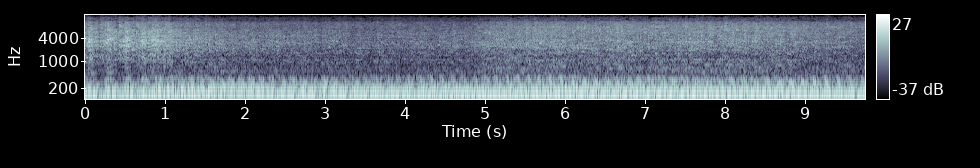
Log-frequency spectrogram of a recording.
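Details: LS-swapped Camaro with electronic 4L60/4L80 automatic, in gear: engine drones at one steady speed for ten seconds without upshifting; speed sensor had been unplugged, plug being reconnected.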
